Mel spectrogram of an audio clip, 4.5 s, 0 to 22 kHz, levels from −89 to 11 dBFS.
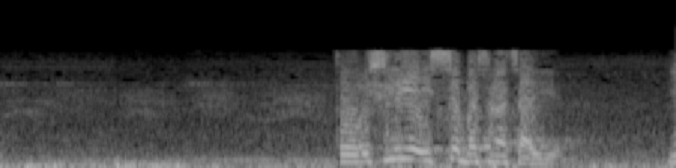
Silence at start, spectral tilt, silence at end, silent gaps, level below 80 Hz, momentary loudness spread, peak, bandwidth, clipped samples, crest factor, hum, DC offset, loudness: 0 s; -4.5 dB/octave; 0 s; none; -34 dBFS; 16 LU; -14 dBFS; 6.6 kHz; under 0.1%; 12 dB; none; under 0.1%; -25 LUFS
